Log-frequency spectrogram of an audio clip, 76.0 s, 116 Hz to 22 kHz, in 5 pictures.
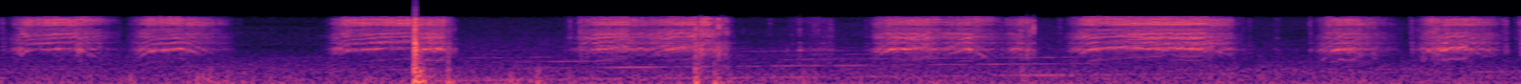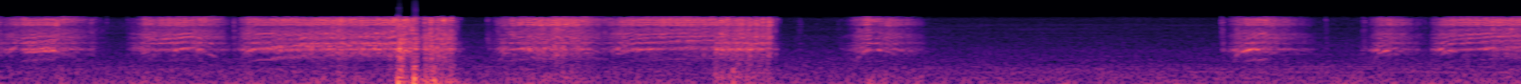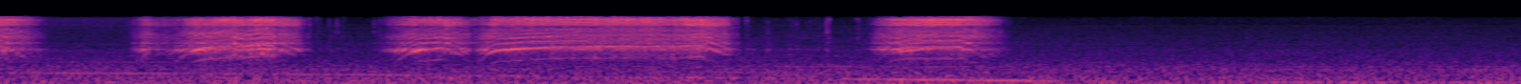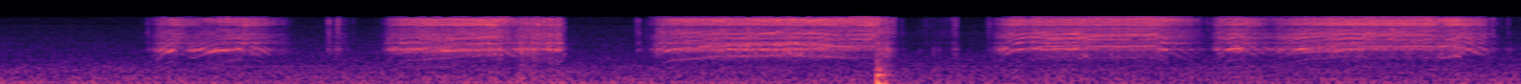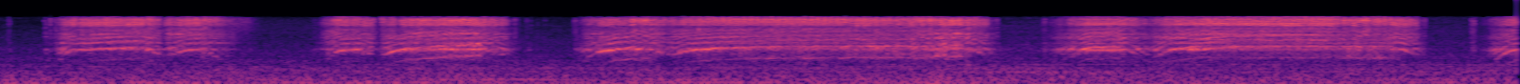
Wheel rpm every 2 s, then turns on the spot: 60, 40, 40, 80, 60, 90, 40, 70, 60, 120, 90, 90, 10, 10, 40, 40, 70, 80, 130, 40, 20, 0, 0, 30, 30, 80, 120, 60, 110, 120, 60, 60, 90, 80, 150, 70, 130, 80.
54-56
